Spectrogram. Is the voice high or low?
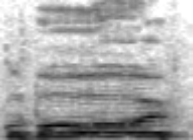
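low. The word is said in a low, deep voice. "Put on your deep voice"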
